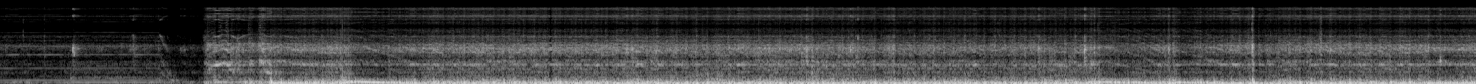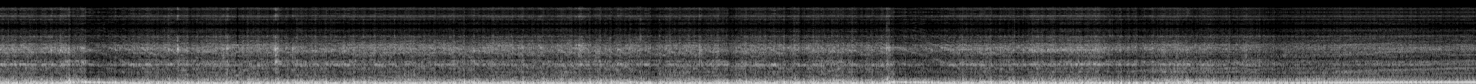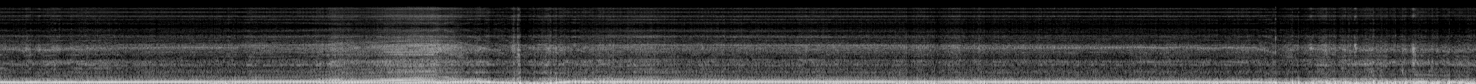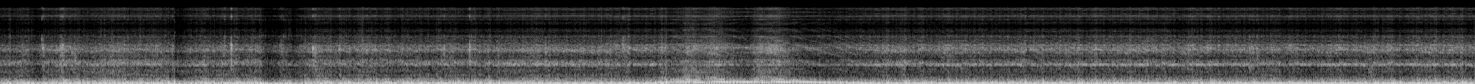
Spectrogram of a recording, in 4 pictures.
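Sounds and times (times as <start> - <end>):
car engine starting and idling: 0.0 - 59.0.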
